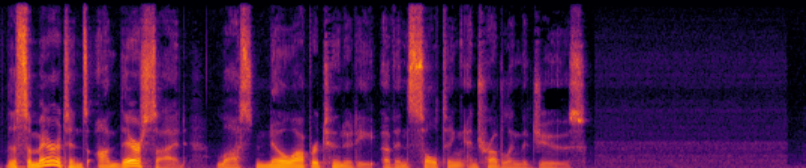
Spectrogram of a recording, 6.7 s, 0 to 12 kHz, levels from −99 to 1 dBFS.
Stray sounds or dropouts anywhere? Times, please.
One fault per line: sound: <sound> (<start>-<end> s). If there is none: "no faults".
no faults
